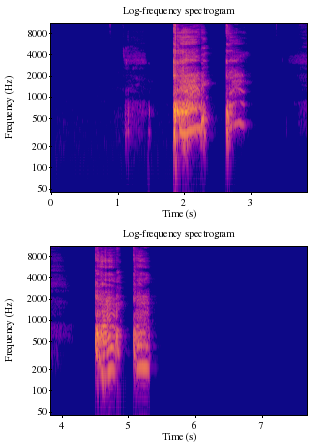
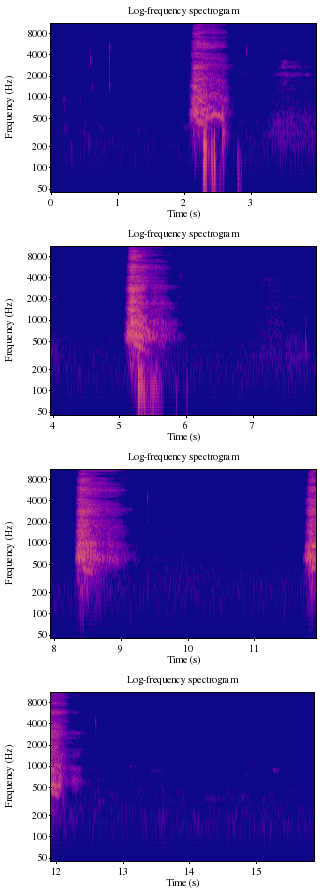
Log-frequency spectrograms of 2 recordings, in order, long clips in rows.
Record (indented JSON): {
  "cough_length": "7.7 s",
  "cough_amplitude": 32741,
  "cough_signal_mean_std_ratio": 0.26,
  "exhalation_length": "15.9 s",
  "exhalation_amplitude": 6500,
  "exhalation_signal_mean_std_ratio": 0.26,
  "survey_phase": "beta (2021-08-13 to 2022-03-07)",
  "age": "45-64",
  "gender": "Female",
  "wearing_mask": "No",
  "symptom_none": true,
  "smoker_status": "Ex-smoker",
  "respiratory_condition_asthma": false,
  "respiratory_condition_other": false,
  "recruitment_source": "REACT",
  "submission_delay": "1 day",
  "covid_test_result": "Negative",
  "covid_test_method": "RT-qPCR"
}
